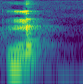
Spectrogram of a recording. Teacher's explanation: the sound m can be described as a voiced bilabial nasal sound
